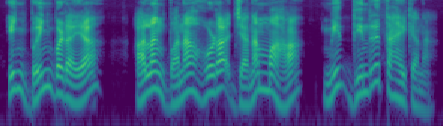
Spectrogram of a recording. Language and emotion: Santali, surprised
